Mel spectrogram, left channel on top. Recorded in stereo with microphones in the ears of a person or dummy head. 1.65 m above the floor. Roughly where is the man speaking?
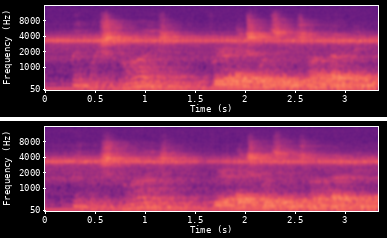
Left.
